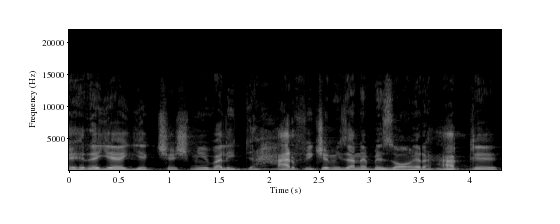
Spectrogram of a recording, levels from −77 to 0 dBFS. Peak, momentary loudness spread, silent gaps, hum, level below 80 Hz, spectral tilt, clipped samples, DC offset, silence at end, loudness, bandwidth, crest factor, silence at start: -14 dBFS; 5 LU; none; none; -72 dBFS; -4 dB/octave; under 0.1%; under 0.1%; 0 s; -37 LUFS; 15.5 kHz; 24 dB; 0 s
